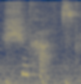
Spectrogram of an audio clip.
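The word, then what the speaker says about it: shukaat: Deer is spelled D-E-E-R. And then in the Tongva language, deer is shukat.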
